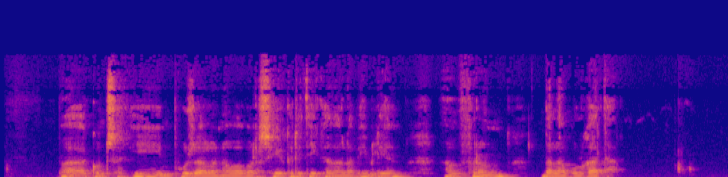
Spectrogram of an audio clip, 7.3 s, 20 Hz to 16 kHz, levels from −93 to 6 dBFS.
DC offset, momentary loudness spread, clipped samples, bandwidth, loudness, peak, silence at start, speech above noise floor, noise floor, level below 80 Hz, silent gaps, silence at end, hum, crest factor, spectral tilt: under 0.1%; 16 LU; under 0.1%; 11.5 kHz; -27 LUFS; -8 dBFS; 0.6 s; 42 dB; -69 dBFS; -52 dBFS; none; 0.4 s; none; 20 dB; -4 dB/octave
